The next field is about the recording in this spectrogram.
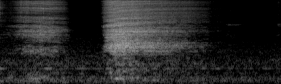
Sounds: Sigh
